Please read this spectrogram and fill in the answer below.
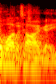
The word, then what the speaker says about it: Watauga: Oh, Watauga.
